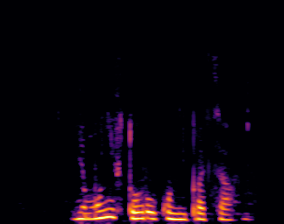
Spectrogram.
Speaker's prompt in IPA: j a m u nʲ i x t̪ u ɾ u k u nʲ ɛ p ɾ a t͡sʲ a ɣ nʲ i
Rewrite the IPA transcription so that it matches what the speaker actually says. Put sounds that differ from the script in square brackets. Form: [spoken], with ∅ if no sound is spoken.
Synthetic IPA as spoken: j a m u nʲ i x t̪ [ɔ] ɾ u k u nʲ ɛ p ɾ a t͡sʲ a ɣ nʲ [ɛ]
